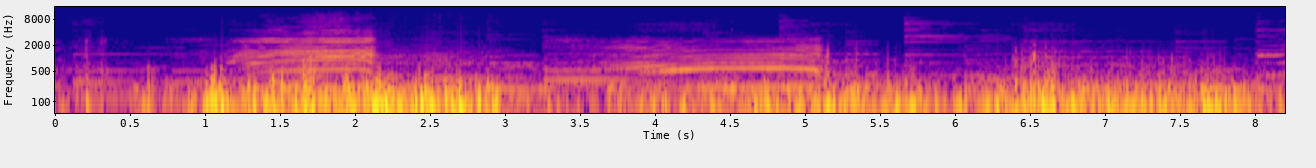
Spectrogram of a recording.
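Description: A herd of beef cows and young calves mooing: two long moos, the first about a second in and the second about three seconds in.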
